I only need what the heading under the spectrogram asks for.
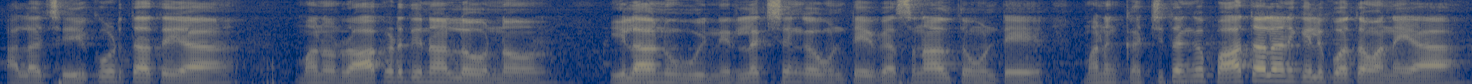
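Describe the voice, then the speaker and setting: A man's voice: a little high, moderate pace. A man with a preacherly, instructive manner, presenting a children's puppet show and leading prayer. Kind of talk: exhorting and leading children at church. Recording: faint noise, live ambience.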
